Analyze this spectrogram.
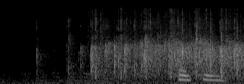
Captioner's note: audience applauding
